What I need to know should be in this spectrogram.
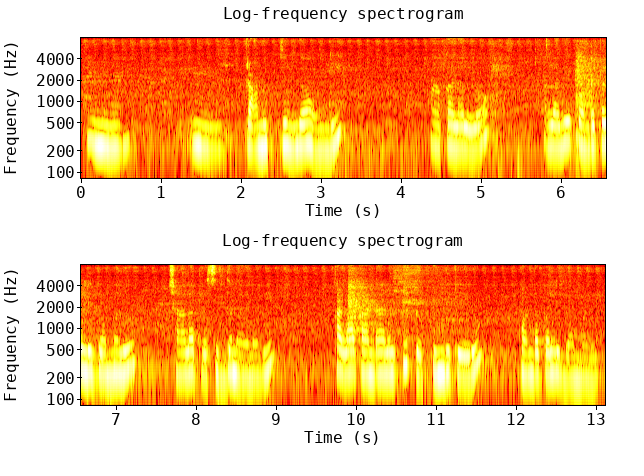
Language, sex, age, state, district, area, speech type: Telugu, female, 30-45, Andhra Pradesh, N T Rama Rao, urban, spontaneous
